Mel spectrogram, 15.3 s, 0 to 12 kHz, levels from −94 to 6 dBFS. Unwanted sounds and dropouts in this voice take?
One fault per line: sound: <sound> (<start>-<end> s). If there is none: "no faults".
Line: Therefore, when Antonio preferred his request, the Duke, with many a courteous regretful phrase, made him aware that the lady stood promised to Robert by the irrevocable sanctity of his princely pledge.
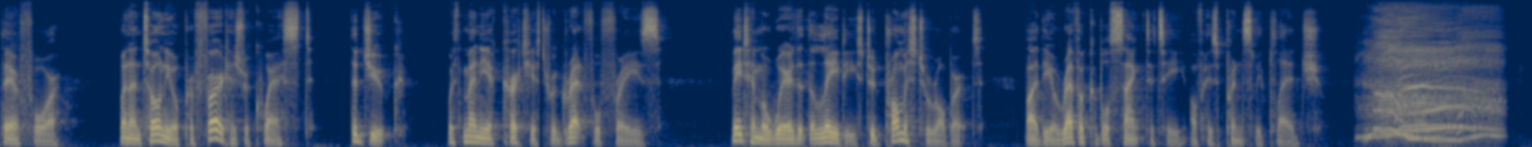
sound: dropout (5.4-5.4 s)
sound: breath (13.5-15.1 s)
